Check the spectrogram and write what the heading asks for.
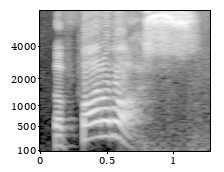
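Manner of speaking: high, drawn-out hyped announcement; shouting. Real, not acted. Streamer hyping the tier seventeen boss to viewers, shouting. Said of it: "I don't know why I'm shouting at you".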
